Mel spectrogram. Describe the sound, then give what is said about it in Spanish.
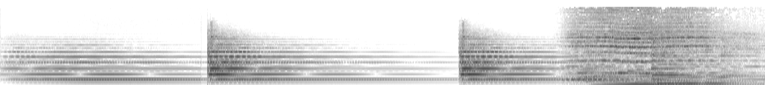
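Church bells ring the Angelus: loud, resonant strokes about three seconds apart, each humming on, then several bells break into a fuller, clashing peal. No voices. “y llegamos aquí al final en el que en breve escucharemos y rezaremos eh, el ángelus”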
